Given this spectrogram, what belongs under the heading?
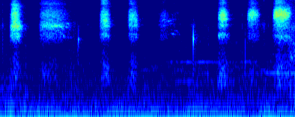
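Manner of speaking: soft breathy shh, shh; quiet whispered shushing. Pretend. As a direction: hush like a mommy calming babies. Mommies on the bus go shh.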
